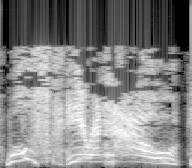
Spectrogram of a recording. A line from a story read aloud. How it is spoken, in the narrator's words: he screamed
